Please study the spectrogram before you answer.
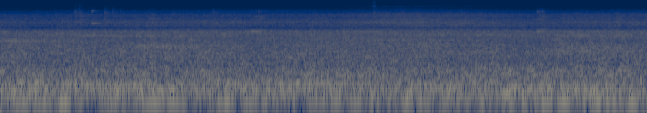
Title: Majestic deluxe decorative ceiling fan (after fixed blades and bad capacitor)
